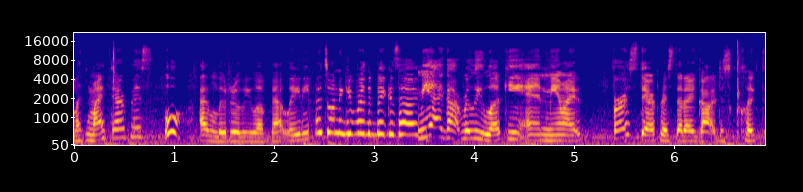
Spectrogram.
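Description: A woman talks at a fast pace with fairly high pitch and big pitch swings, with clear background noise behind her.

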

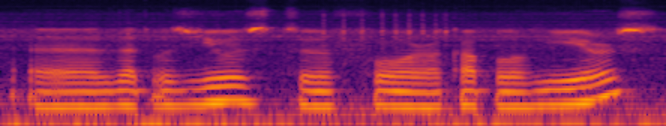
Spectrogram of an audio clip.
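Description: A man with a non-native accent talks at a fairly slow pace over noticeable background noise. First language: not English. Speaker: hobbyist tech presenter. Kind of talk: tutorial. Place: home room. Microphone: phone near.

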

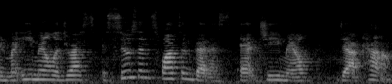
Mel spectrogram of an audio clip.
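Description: Against light background noise, a woman speaks with lively intonation. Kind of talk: casual vlog chat. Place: home room. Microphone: phone near.

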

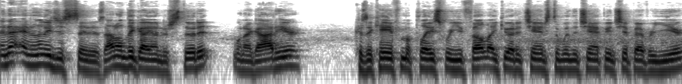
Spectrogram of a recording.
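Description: A man rushes along at a very fast pace. His pitch moves in an ordinary way. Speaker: radio play-by-play announcer for a football team. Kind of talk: interview answer. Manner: earnest, reflective. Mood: earnest, passionate. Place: cafe.

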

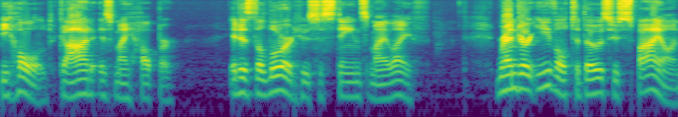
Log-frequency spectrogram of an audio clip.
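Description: Against a quiet background, a man speaks at a fairly slow pace in a solemn tone, his intonation lively and his loudness swinging widely. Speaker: prayer leader. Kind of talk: liturgical morning prayer, read aloud with fervent prayer near the end. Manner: formal, measured, reverent; fervent, solemn and earnest in prayer. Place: office. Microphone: webcam.

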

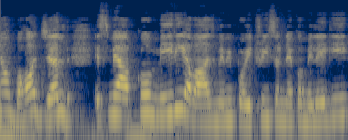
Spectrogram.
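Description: In an ordinary speaking voice, a woman talks at a fairly high pitch with fairly even intonation and big swings in loudness against a quiet background. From Pakistan. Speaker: radio presenter and voice-over artist. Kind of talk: casual talk to camera. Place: office. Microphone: phone near.

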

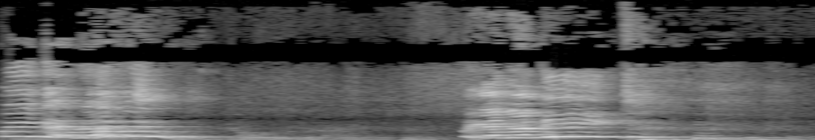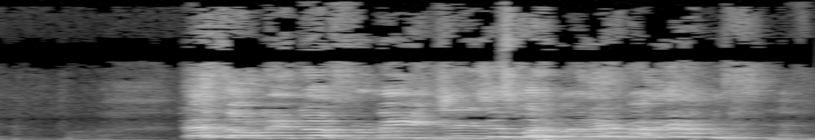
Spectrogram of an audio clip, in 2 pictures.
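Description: In a whiny, put-on character voice at an extremely high pitch, a man speaks at a moderate pace amid strong echo. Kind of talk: casual, colloquial. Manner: whiny, voice rising higher.

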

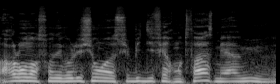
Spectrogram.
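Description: This man has a fairly high pitch and fairly even intonation. The sound is dry, with no echo. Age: 50s. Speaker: car dealership owner. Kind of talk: interview. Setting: car dealership. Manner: halting, with repeated words. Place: car.

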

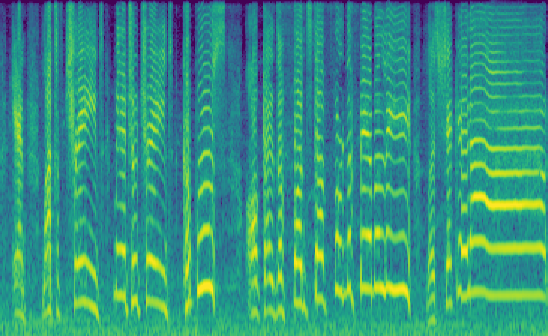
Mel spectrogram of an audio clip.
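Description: An upbeat, cartoonish character voice at an extremely high pitch and fairly slow pace, over light background noise. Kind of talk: travel vlog. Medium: puppet. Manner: upbeat, excitable.

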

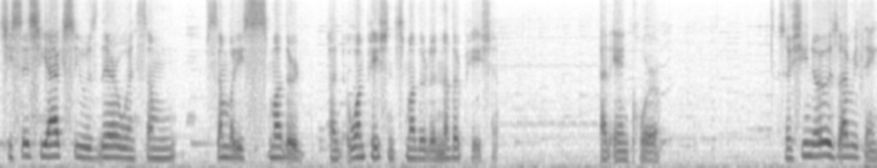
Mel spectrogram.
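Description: A woman talks at a moderate pace with long, frequent pauses as faint music plays in the background. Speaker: vlogger. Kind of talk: casual vlog rant. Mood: frustrated, agitated. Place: home room. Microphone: webcam.

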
